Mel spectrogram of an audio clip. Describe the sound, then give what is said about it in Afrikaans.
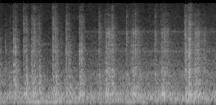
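A printer prints a label onto a CD, giving a steady mechanical whirr broken by a rapid series of rhythmic clicks and knocks that continue throughout without any talk. “Die eerste een is 'n benaming en titel wat nou besig is om te druk.”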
